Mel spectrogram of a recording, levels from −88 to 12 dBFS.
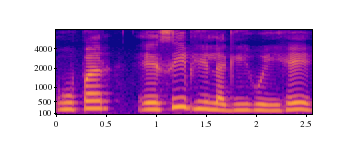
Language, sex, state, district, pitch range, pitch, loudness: Hindi, female, Madhya Pradesh, Bhopal, 210-260 Hz, 230 Hz, -15 LUFS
